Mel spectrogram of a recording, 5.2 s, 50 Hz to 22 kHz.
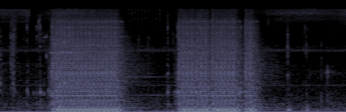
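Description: Rapid automatic gunfire in the video game Left 4 Dead 2, two long sustained bursts separated by a short pause, loud and close with a mechanical rattling rhythm.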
